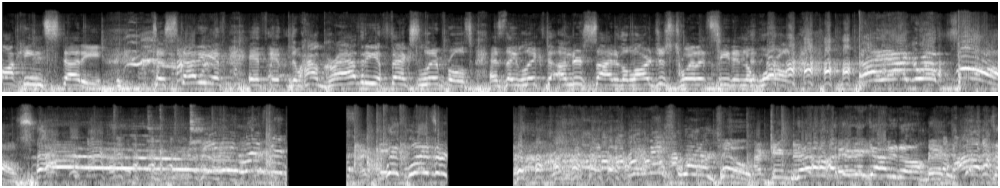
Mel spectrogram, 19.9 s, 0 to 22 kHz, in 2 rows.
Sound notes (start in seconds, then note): 11.8 bell rings; 12.9 audience cheers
